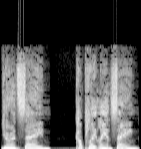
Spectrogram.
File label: friendly fire, scientist female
